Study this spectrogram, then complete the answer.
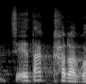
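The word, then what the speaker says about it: צְדָקָה: 그 다음에 의로움은 정의인데 이걸 째다카라고 합니다.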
